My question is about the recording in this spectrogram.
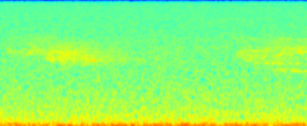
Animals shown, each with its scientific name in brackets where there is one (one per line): Red-eyed Vireo (Vireo olivaceus)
